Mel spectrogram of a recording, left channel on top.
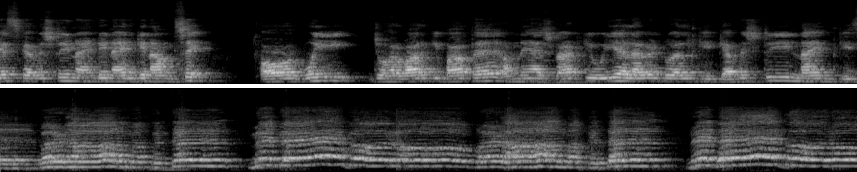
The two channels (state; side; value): different; both; correlation 0.00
